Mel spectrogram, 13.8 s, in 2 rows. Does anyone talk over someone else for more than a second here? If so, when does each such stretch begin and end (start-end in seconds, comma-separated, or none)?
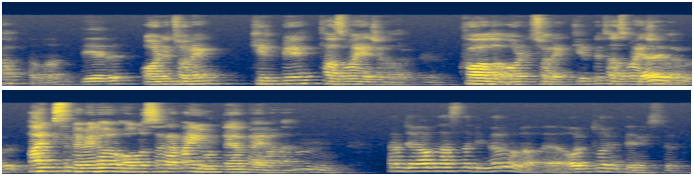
none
